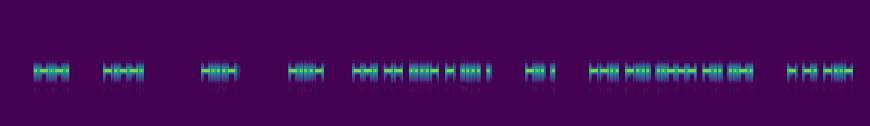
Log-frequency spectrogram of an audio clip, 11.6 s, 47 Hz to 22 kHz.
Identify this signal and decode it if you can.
Morse code, heard as a keyed tone, about 34 wpm, 700 Hz. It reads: <AR> <KN> <BT> <BT> GM4THE DE ZB2DF TNX
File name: UK MASTER QSOs TRAINING / 35WPM / UK MASTER QSOs 0000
